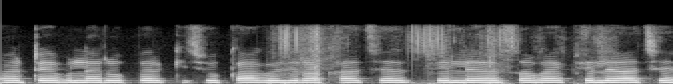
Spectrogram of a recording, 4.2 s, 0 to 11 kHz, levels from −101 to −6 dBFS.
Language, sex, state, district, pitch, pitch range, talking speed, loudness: Bengali, female, West Bengal, Dakshin Dinajpur, 235 Hz, 230-240 Hz, 170 wpm, -13 LUFS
